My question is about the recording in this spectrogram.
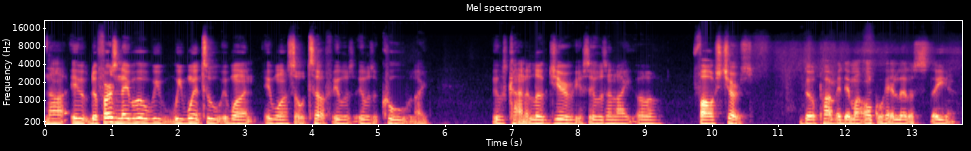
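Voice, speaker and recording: Young rapper guy from virginia, gravelly voice, laid back slangy storytelling, pretty monotone. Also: mid-range voice, moderate pace. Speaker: rapper, interview guest. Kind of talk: casual sit-down interview.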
